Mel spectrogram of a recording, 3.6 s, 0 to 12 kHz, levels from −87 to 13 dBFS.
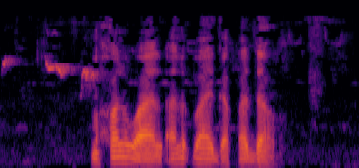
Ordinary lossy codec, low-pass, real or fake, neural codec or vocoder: MP3, 32 kbps; 9.9 kHz; real; none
